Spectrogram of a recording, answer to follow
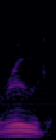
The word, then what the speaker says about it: Rhude: His brand is called Rude. It's spelled RHUDE.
